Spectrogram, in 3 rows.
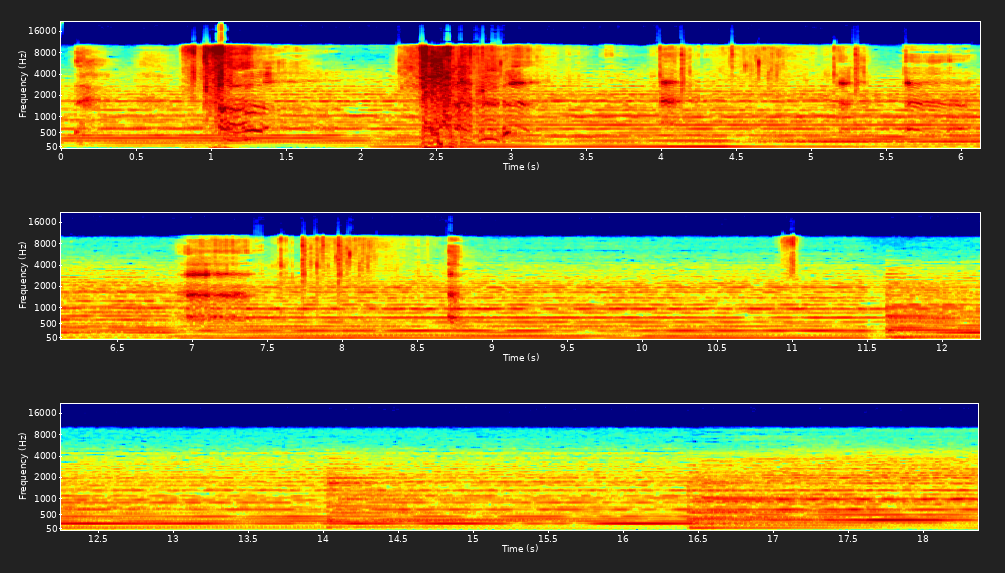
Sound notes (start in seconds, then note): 2.3 thudding blow; 4.3 groaning in pain; 7.0 light melodic orchestral music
